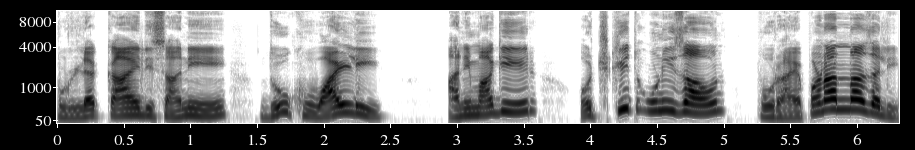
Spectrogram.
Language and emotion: Goan Konkani, surprised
